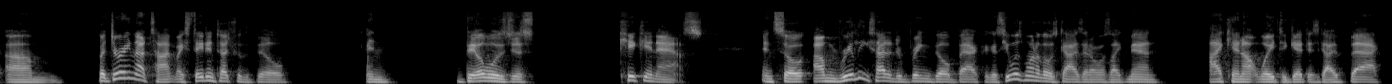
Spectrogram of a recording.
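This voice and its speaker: A man hosting a podcast in a relaxed, slangy way, with plenty of energy. His voice sits in an ordinary middle pitch. The sound is dry and close, with no room around it. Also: no room sound. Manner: energetic, slangy, says "dude" and "man" a lot. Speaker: podcast host. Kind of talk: casual interview chat.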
